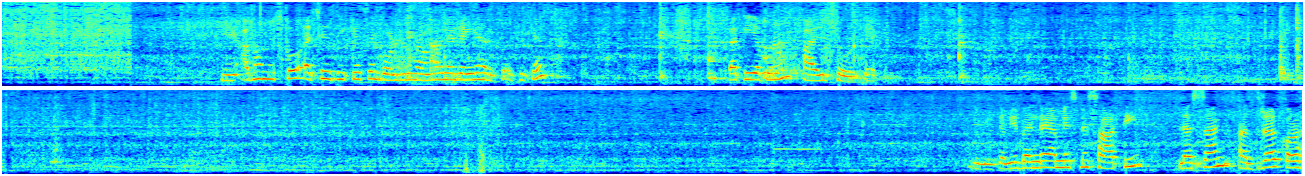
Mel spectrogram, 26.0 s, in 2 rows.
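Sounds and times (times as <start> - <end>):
onion paste sizzling in oil: 0.0 - 26.0.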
